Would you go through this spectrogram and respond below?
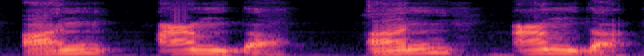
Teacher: عین حلق کے درمیان والے حصے سے ادا ہو رہا ہے اور حلق پر زور دے کر ہم عین کو ادا کریں گے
